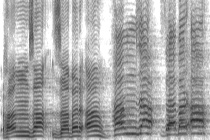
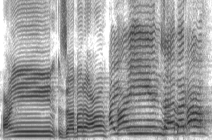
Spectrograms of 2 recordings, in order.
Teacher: جب ہم حمزہ کی ادائیگی کریں گے تو اسے ہم حلق کے نچلے حصے سے پڑھیں گے، اور جب ہم عین کی ادائیگی کریں گے تو اسے حلق کے درمیانے حصے سے پڑھیں گے۔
